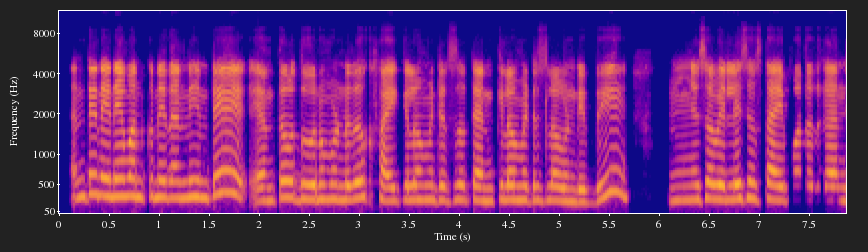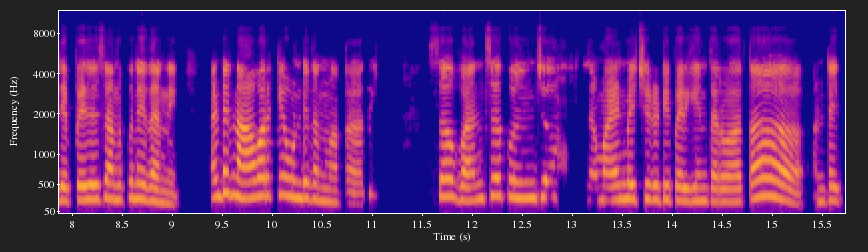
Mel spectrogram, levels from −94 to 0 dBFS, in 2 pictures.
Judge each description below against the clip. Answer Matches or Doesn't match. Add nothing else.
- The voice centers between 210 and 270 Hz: Matches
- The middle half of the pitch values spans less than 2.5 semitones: Doesn't match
